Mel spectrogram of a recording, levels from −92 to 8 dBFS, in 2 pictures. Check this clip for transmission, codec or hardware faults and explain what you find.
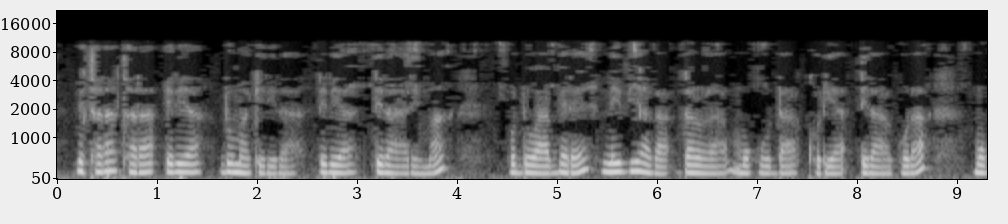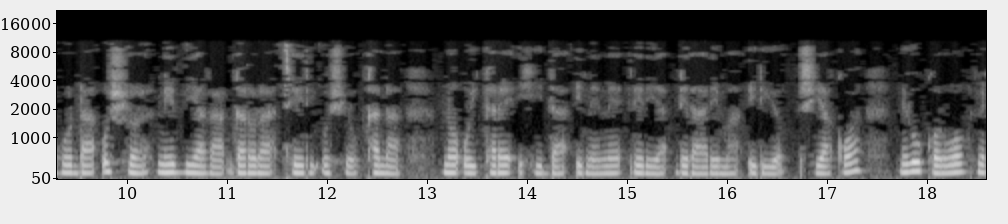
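Two codec faults are audible in this speech clip.

Throughout, the speech sounds washy and ringing, with hiss that rises and falls with the signal and nothing above 10.1 kHz. This is likely heavy WMA compression at a low bitrate, around 24 kbps. Long transform blocks smear quantisation noise over tens of milliseconds and zero weak spectral lines. Unlike a plain low-pass filter, the hiss pumps with the signal.

Pre-echo occurs from 0.29 to 0.34 s, spreading about 49 ms, and from 0.63 to 0.67 s, about 41 ms. A short hiss arrives before each sharp onset, and the attack sounds softened. Each block's noise is sized for its loud attack but spreads back into the quiet before it. Unlike a true echo or reverb, the smear comes before the attack rather than after it.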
